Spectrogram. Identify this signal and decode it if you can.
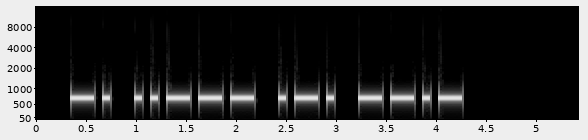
Morse code, heard as a keyed tone, about 18 wpm, 700 Hz. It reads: N2RQ
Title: Speed Racing - USA 1x2 Call Signs 15wpm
